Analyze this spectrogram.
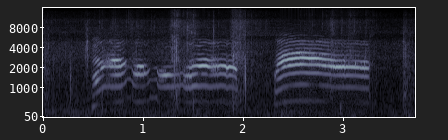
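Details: Stray cat greeting someone it knows, shouting with joy after leaving the shade of a tree: two long, loud, wavering meows, the first bending up and down, the second held steady, with faint outdoor background.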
